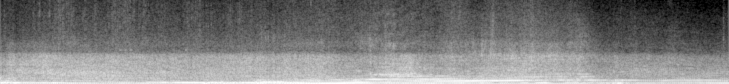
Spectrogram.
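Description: A Lamborghini Revuelto engine drives by in California, its pitch rising and falling as it revs, with a tire squeal and skid on top of a loud, sustained roar.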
